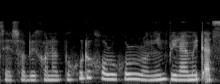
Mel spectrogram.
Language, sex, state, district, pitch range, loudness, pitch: Assamese, female, Assam, Kamrup Metropolitan, 205-240 Hz, -20 LUFS, 220 Hz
